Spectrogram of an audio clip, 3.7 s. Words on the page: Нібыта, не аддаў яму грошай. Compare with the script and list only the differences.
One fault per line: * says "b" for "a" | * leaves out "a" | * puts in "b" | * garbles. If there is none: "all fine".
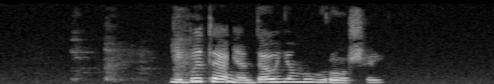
all fine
